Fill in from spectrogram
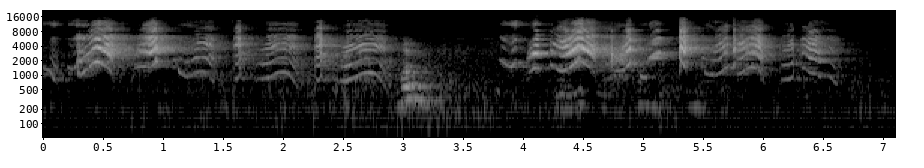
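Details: Indoor ringneck talking parrot, kept as a pet, chattering continuously in rapid, wavering, squeaky phrases with a few lower, speech-like murmurs mixed in, in repeated bursts.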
